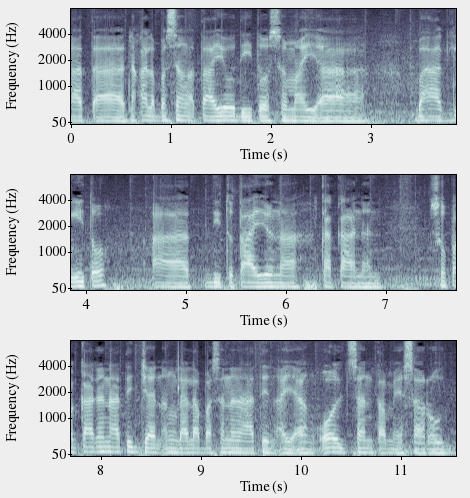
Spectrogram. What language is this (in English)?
Filipino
